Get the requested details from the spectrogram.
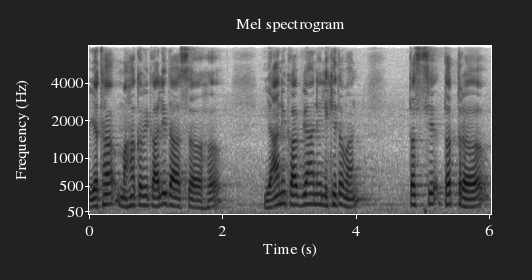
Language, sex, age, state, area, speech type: Sanskrit, male, 30-45, Rajasthan, urban, spontaneous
